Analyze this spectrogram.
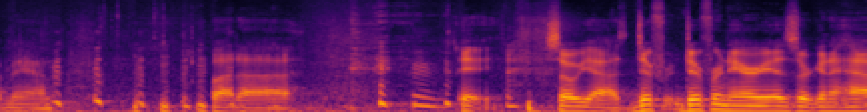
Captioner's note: laughter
